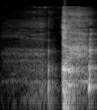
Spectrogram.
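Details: Adult with cough and cold: a faint throat sound followed by one sharp, loud cough burst.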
